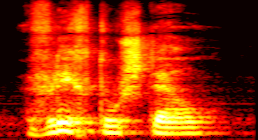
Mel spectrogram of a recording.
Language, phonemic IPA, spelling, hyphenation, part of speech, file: Dutch, /ˈvlixˌtu.stɛl/, vliegtoestel, vlieg‧toestel, noun, Nl-vliegtoestel.ogg
- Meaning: airplane, aircraft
